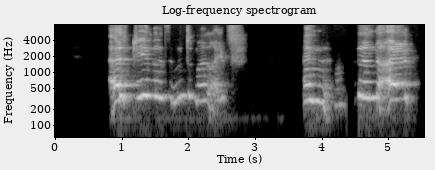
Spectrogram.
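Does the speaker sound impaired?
Yes: cerebral palsy, quadriplegia; born 2.6 pounds at University of Michigan Hospital Ann Arbor, cannot use arms, legs; speech recognition since 1994, throat dries while talking, drinks and breaks clear throat, nurse helps; self-described clear voice, dry throat during talk, hosts want to understand better.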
